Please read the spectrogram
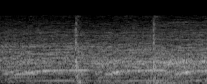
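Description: A mechanical whirring sound effect that swoops up and down in pitch over a low hum, with a sharp click about every three-quarters of a second, played as part of a performance's backing track.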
